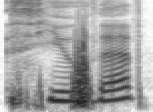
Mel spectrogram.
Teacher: En ciudad, por ejemplo, tenemos ciu juntas una I y una U, en donde ambas son débiles. Pero la vocal tónica de ciudad no es en ciu, sino en dad. Entonces es una palabra aguda.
